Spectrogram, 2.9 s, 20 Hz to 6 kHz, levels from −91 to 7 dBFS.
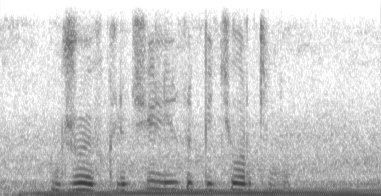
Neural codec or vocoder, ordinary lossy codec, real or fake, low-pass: none; Opus, 24 kbps; real; 5.4 kHz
